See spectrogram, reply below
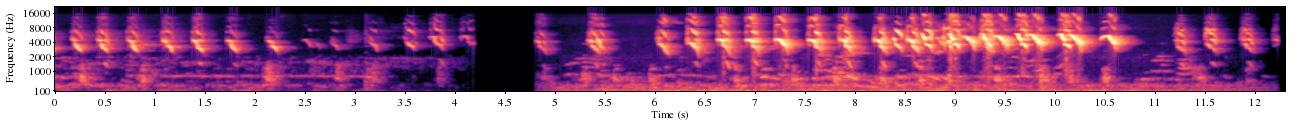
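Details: Chicks of domestic chicken give loud, high-pitched peeping calls repeated about three times a second, pausing briefly, then resuming as a dense chorus of overlapping cheeps over a low background hum.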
